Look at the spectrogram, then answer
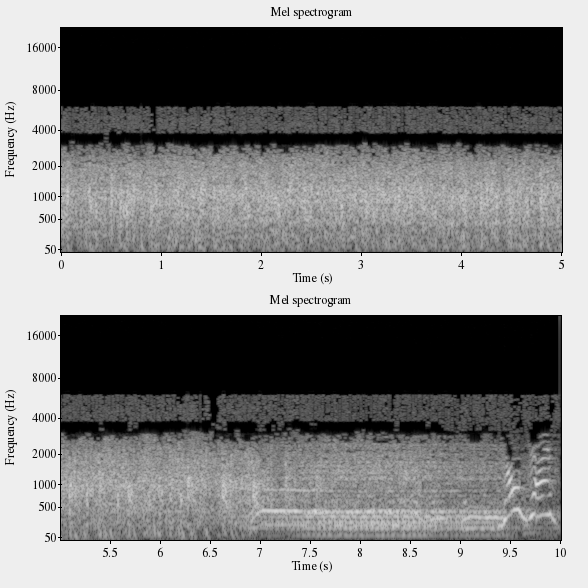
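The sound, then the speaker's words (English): The car carrying Fibber McGee and Molly runs with a steady, rough engine rumble, shifting partway through into a droning, buzzing motor tone whose pitch climbs sharply right at the end. “Well, anyway, here they are in the car, Fibber McGee and Molly.”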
